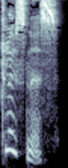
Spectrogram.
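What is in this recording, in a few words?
"closeness", British English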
